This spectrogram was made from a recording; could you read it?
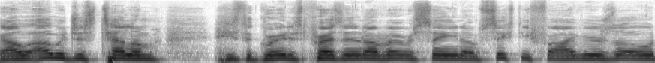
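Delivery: mock, high, choked-up voice catching, close to tears. Retelling a sixty-five-year-old man's answer about Trump: imitating someone choked up and crying. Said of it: "he got choked up".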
